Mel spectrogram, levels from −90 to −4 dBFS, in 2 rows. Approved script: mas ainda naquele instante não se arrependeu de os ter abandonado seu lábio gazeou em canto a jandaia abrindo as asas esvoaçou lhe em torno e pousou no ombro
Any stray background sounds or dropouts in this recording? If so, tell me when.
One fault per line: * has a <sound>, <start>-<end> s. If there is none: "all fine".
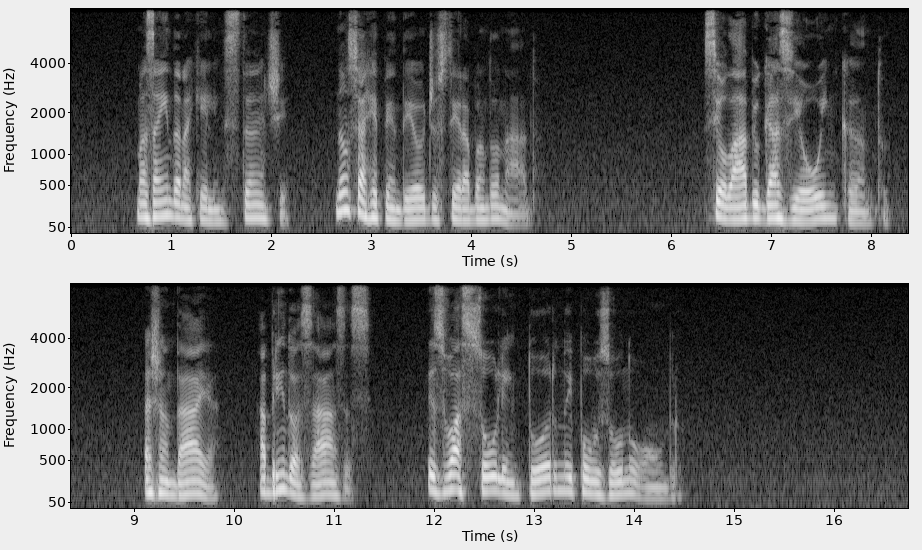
all fine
